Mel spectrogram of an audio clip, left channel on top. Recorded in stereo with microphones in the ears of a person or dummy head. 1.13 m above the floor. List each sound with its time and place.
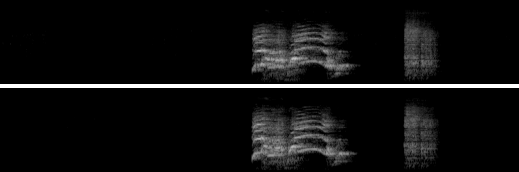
2.5 s a scream: 45° right (ahead or behind), 0.5 m; by 3.5 s 10° right (ahead or behind), 1.0 m
4.0 s crushing: 15° right (ahead or behind), 1.9 m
